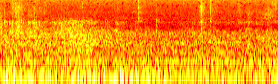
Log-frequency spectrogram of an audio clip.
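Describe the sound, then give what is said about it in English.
A school bus rumbles past, its deep, steady engine drone filling the scene without much rise or fall. No one speaks. “Some sort of post-apocalyptic school bus.”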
